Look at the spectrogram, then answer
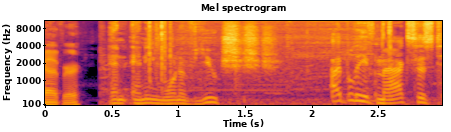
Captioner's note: camera whirs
